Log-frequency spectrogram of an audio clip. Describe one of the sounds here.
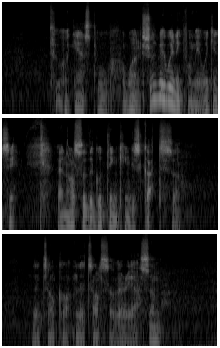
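A middle-aged man speaks calmly and thoughtfully into a close microphone, with pauses.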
